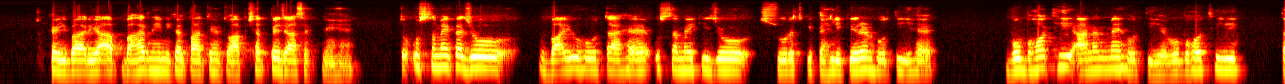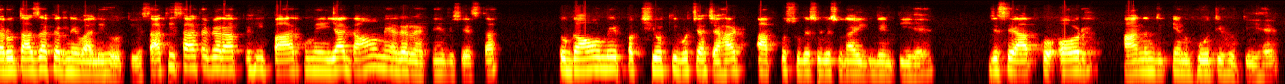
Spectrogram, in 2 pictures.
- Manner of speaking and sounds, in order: static; other background noise
- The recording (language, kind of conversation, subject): Hindi, unstructured, आप सुबह जल्दी उठना पसंद करते हैं या देर तक सोना?
- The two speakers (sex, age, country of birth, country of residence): female, 30-34, India, India; male, 25-29, India, India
